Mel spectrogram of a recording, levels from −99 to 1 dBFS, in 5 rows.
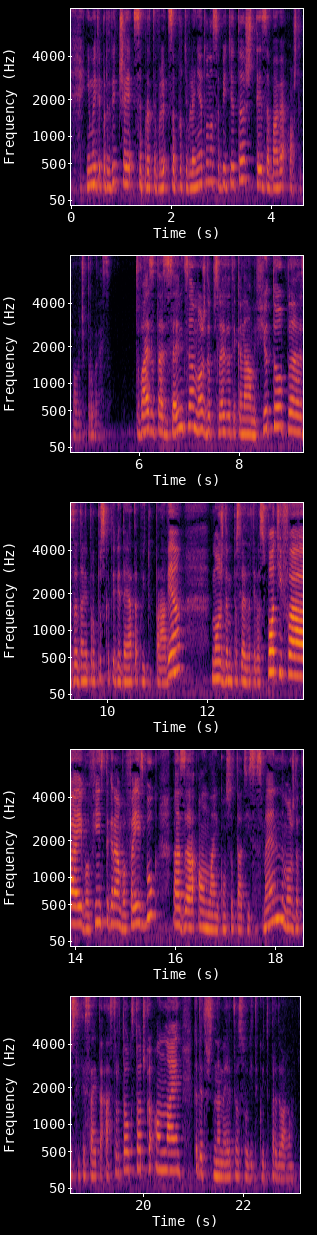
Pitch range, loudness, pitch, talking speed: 180-235 Hz, -35 LUFS, 205 Hz, 150 wpm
